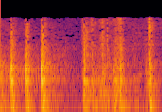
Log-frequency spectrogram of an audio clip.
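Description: Knocking on the door of a house: three sharp raps in quick succession, then a few softer, more widely spaced knocks.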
